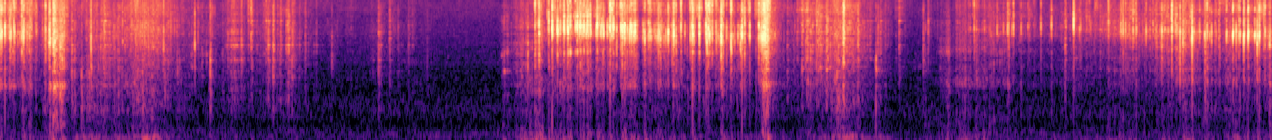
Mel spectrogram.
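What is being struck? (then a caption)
Bar of soap scraped with a metal blade. A metal utility blade scrapes and carves the grid-scored surface of a solid, palm-sized grey bar of soap held in the hand, shaving off small cubes and flakes. The sound is bright, crisp scraping and crackling in irregular bursts, with a near-silent pause around two seconds before a louder run of scraping and a sharp snap just before the four-second mark.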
